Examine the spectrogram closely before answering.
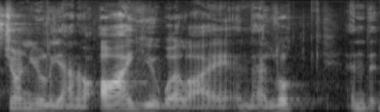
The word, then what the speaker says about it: Giuliano: Matter of fact, nobody could pronounce it. It was Iliano, Luliano. Even to this day, I got no. We go to hotels where we've booked, and it's John Giuliano, I-U-L-I, and they look, and no, there's no Giuliano here.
